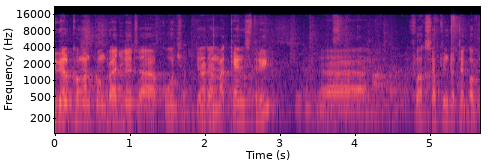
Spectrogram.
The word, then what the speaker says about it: McKinstry: For a start, the surname, despite the K-I-N, is McKinstry. It's pronounced as McKinstry.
